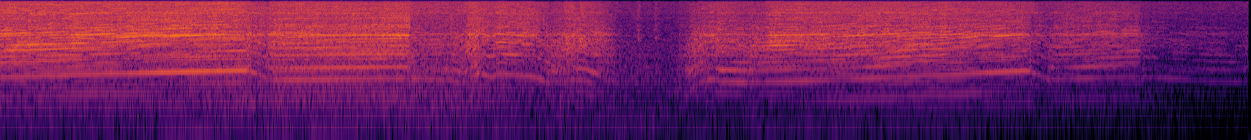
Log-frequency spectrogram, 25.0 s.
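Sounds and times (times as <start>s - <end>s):
Ferrari 512 Bblm engine: 0.0s - 25.0s.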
